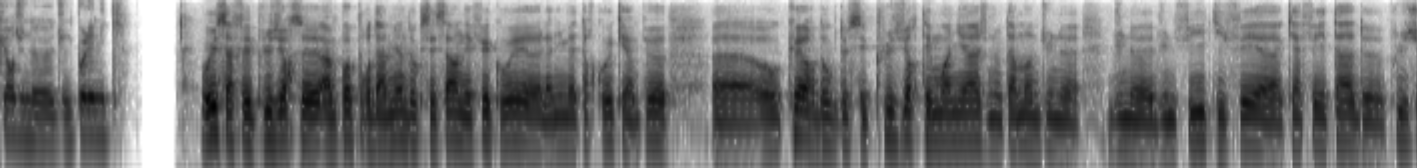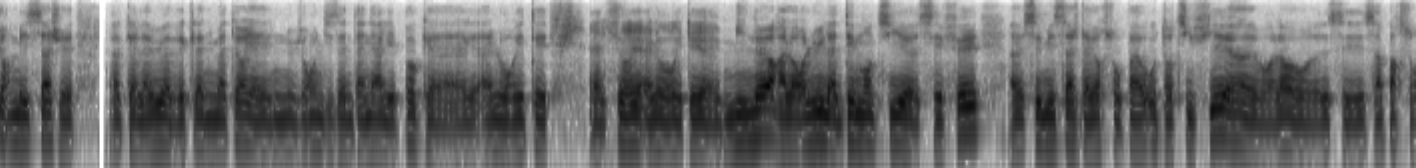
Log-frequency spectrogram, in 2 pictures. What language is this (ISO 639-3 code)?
fra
